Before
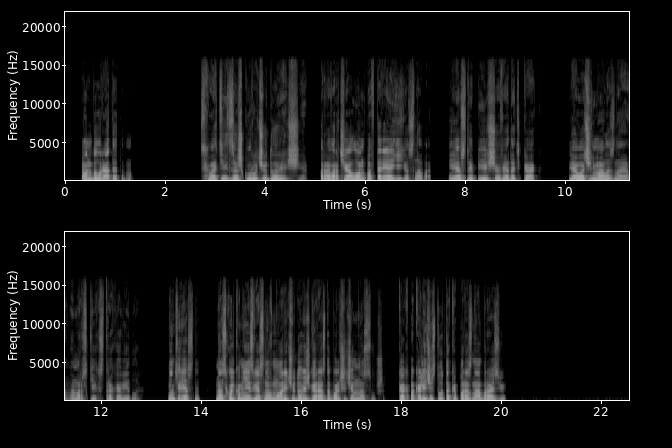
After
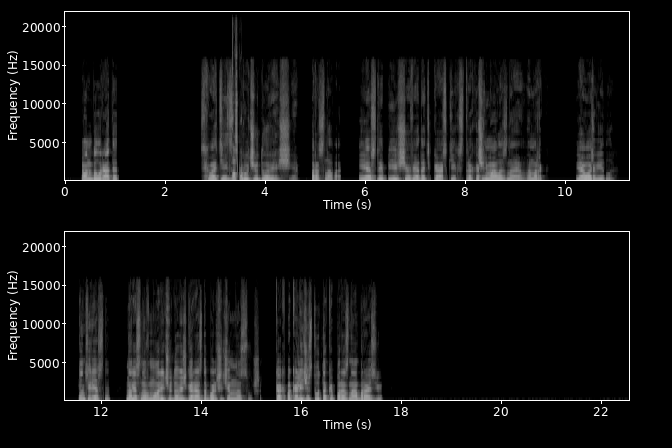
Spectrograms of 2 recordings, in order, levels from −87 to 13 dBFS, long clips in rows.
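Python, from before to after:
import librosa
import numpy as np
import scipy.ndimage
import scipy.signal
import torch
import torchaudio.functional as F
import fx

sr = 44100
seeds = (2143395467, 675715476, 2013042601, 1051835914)

y = fx.edit(x, sr, fx.fade_in_span(start_s=1.08, length_s=1.74, curve='exp'),
    fx.speed_span(start_s=3.34, length_s=0.38, speed=1.86),
    fx.cut(start_s=5.24, length_s=1.62),
    fx.swap(start_s=9.35, length_s=1.07, other_s=11.64, other_length_s=0.72),
    fx.cut(start_s=14.41, length_s=0.67), tone=tone)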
